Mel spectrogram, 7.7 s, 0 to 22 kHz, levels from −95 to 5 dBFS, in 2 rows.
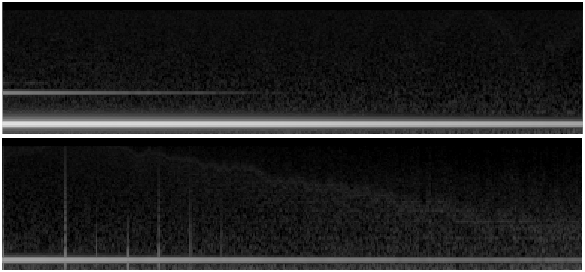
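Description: A scratch on the disc destroyed more data than error correction could rebuild, once per revolution, so the player interpolated or muted those samples. In this music, CD scratch ticks result: ten brief clicks, roughly five a second, from 3.47 to 5.34 s, each lasting a few milliseconds at most.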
